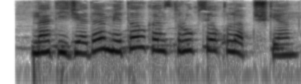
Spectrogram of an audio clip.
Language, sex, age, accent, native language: Uzbek, female, 18-24, Toshkent shahri, Uzbek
